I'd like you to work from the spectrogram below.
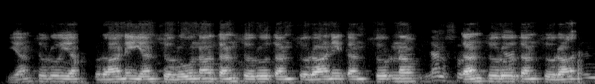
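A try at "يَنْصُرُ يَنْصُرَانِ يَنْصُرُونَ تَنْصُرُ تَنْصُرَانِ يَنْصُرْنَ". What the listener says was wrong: یہ دیکھیے ینصرن آئے گا، دو تین تا کے بعد پھر یا آئے گا.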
